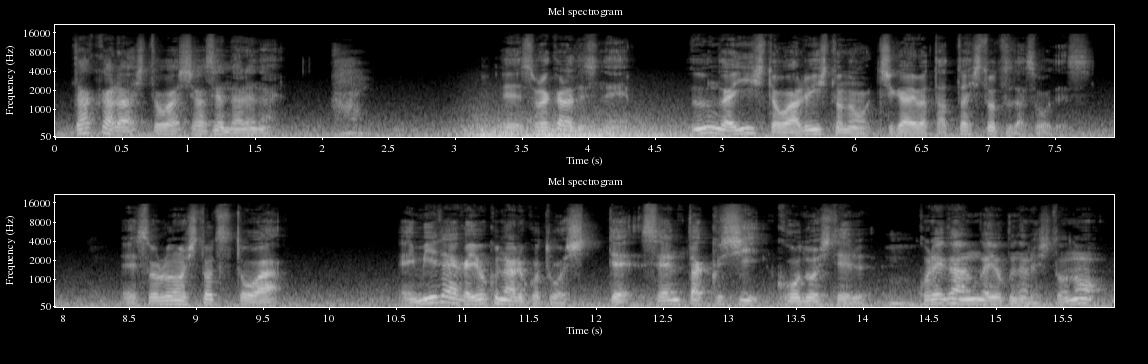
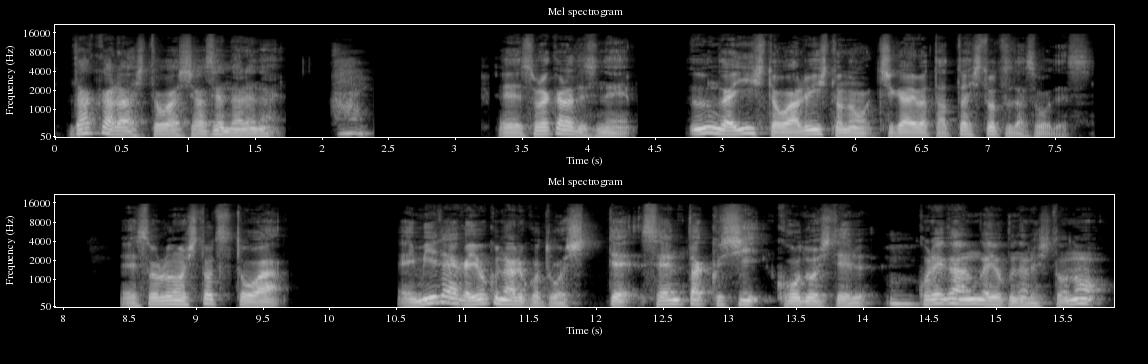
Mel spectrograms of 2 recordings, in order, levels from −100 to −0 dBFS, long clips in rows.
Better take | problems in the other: second | wind noise on the microphone; occasional gusts; 15 dB below the speech

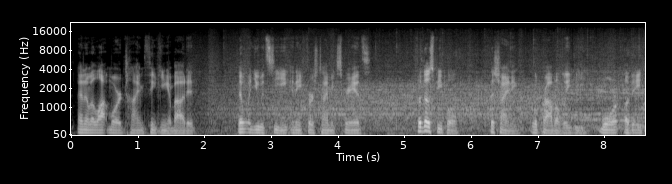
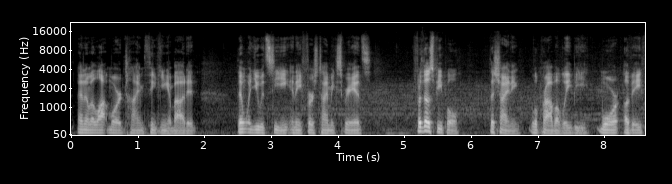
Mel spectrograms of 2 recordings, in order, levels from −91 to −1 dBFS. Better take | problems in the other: second | crowd noise; loud; from 2 s on; 8 dB below the speech; faint in the second

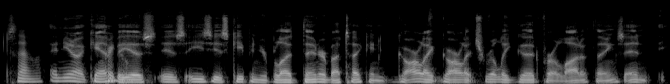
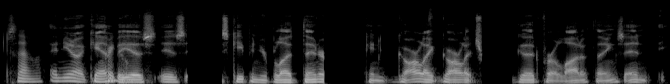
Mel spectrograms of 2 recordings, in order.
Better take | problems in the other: first | audio cutting out; at 2 s, at 3 s and at 5 s

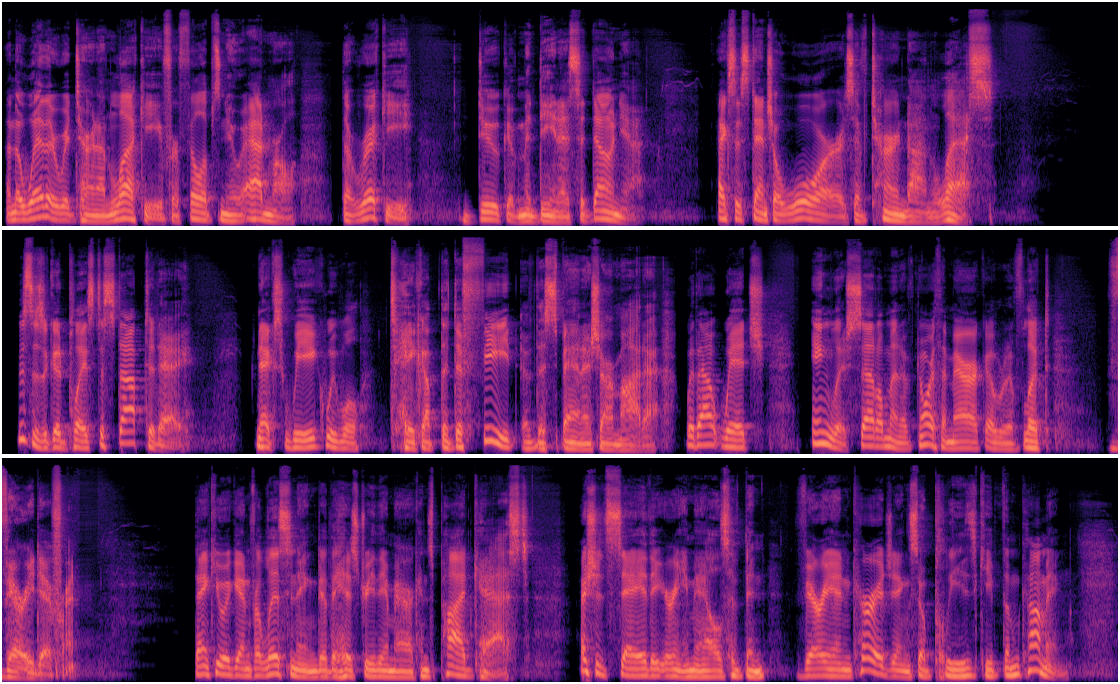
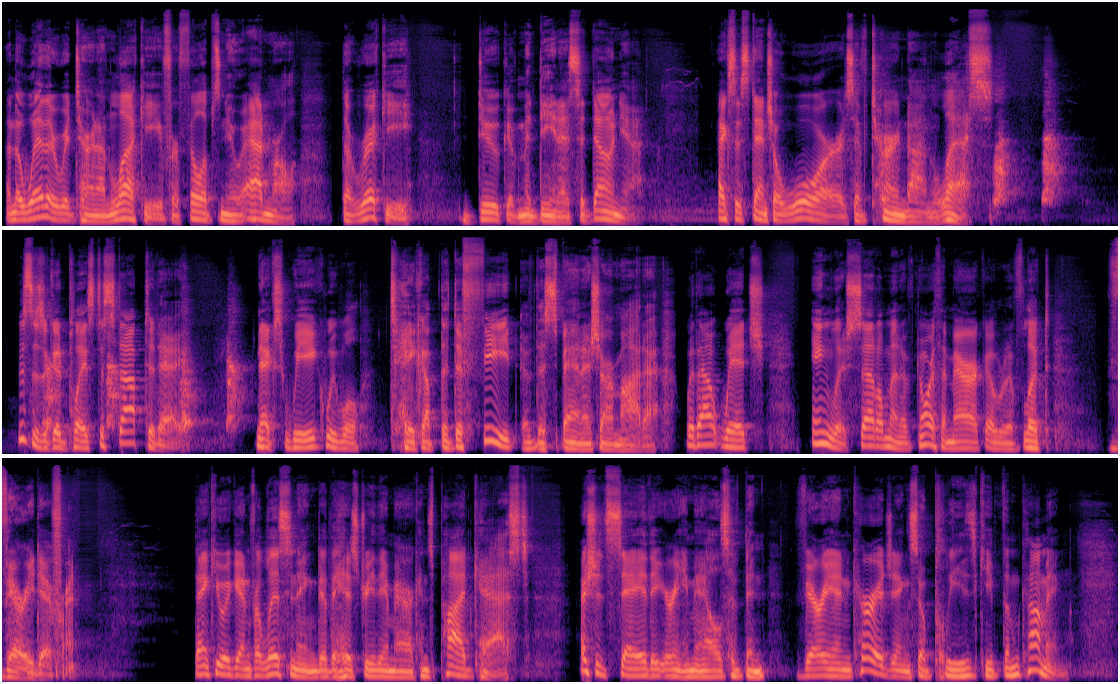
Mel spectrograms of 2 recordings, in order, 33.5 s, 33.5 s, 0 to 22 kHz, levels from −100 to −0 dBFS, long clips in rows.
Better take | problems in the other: first | dog barking; noticeable; from 9 to 14 s; peak 8 dB below the speech

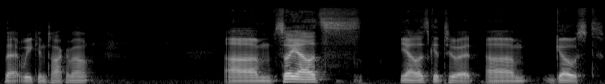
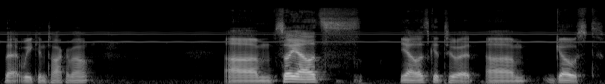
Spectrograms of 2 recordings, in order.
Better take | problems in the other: first | high-pitched whine; noticeable; throughout; 3 kHz, 20 dB below the speech

